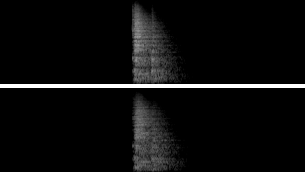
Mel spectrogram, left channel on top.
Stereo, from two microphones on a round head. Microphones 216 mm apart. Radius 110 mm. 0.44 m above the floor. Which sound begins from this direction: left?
Dishes clattering, at 1.3 s.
